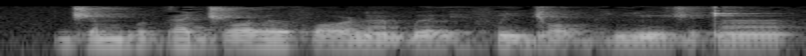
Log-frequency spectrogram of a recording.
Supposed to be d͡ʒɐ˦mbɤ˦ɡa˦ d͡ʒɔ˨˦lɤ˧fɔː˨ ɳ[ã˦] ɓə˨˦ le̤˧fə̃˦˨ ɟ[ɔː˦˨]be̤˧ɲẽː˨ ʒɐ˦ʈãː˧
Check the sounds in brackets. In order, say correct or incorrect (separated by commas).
incorrect, incorrect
